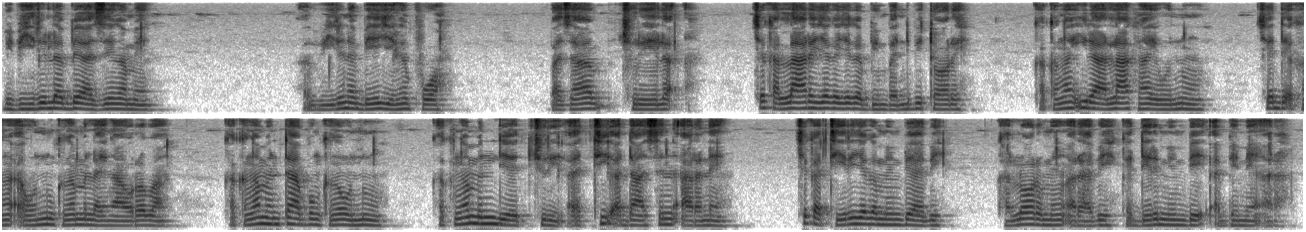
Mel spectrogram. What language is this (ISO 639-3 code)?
dga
